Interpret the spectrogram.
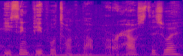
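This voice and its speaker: A man's voice: fairly low pitch, brisk, creaky, background noise. A man playing a guarded, stubborn young brother in understated, casual video game dialogue. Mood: dry. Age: young adult. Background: game music.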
